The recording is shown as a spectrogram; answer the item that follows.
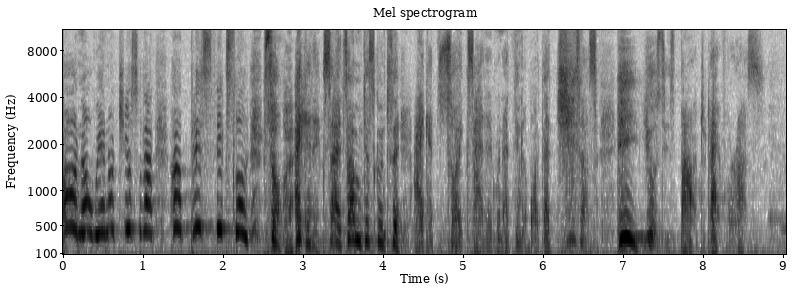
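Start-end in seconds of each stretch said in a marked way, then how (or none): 0.0-2.3 mock very high, scared, pleading voice. Retelling how listeners react to a raised voice: imitating scared listeners. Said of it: "I raise my voice and you guys are like".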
